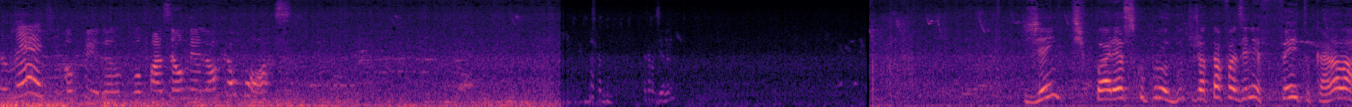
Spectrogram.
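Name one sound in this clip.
A woman talks with animation close by.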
